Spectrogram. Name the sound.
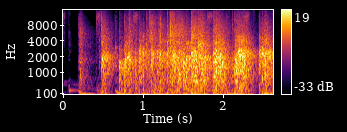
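applause sound effect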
